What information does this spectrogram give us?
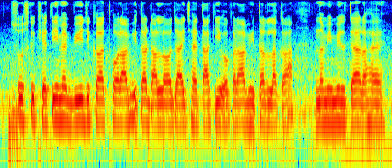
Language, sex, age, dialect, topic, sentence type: Maithili, male, 18-24, Angika, agriculture, statement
